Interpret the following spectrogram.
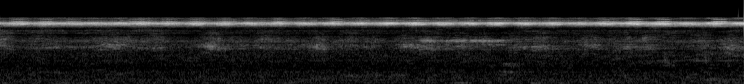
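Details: Nighttime crickets give a relentless high-pitched shrilling that swells and fades in fast regular pulses, with a few quieter, lower chirps mixed in.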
